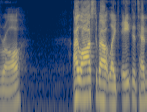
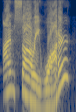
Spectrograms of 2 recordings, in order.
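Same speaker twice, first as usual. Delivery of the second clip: loud, higher, incredulous question; indignant disbelief; 5 semitones higher, 9 dB louder, slower than usual. Acted. Customer balking at paying for water, indignant disbelief. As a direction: throw it out loudly as if affronted.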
